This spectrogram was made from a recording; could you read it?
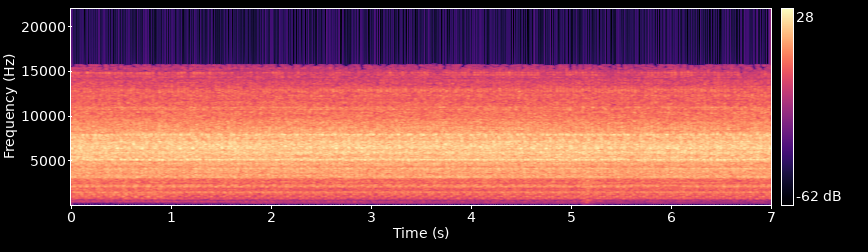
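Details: VW CC Sport after P0300 misfire repair: steady, even idle with constant hum and airy hiss, no stumbling or misfire pulses; engine sounds healthy, problem not recurring.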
